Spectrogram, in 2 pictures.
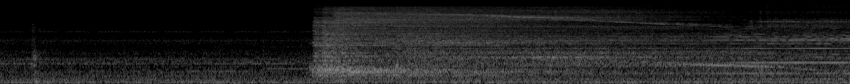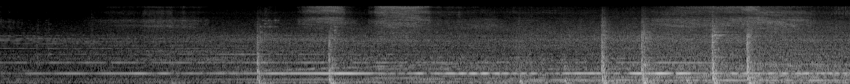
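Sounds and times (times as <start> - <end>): train hiss and hum: 1.4 - 17.0.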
